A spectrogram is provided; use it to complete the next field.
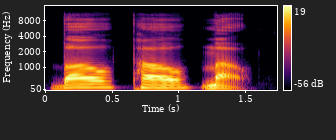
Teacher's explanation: See how your lips come together for all of them?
